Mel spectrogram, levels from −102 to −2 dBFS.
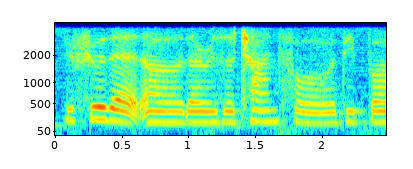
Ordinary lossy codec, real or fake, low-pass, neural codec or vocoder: none; real; 3.6 kHz; none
